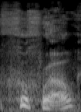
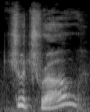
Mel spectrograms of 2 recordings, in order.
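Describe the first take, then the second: First: The name is said in a Czech way. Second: The name is said in an anglicized way. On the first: The speaker calls it right. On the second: The speaker calls it wrong.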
